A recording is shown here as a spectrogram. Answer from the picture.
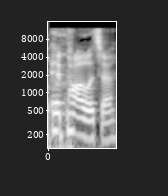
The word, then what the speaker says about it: Hippolyta: So Hippolyta? How do you say her name? – Hippolyta. – Hippolyta. Oh, that makes sense now.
